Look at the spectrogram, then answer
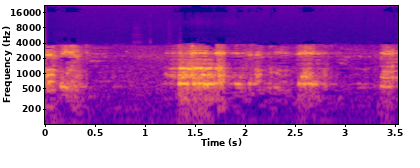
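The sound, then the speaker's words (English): Tinny, band-limited music plays through a kid's small cell phone speaker, thin and distorted with no bass, swelling in louder bursts as a singing voice comes and goes. “I don't think this counts as copyright infringement shit because it's coming through this kid's shitty fucking cell phone.”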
